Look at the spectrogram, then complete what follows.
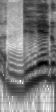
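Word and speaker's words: delete: টি এর জন্য টো শেষের ই সাইলেন্ট একসঙ্গে উচ্চারণ করো ডিলিট তাহলে আমরা ডিলিট বলছিলাম তার মানে ভুল উচ্চারণ করছিলাম এই ওয়ার্ডটির সঠিক উচ্চারণ হবে ডিলিট আজকের পর থেকে কেউ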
